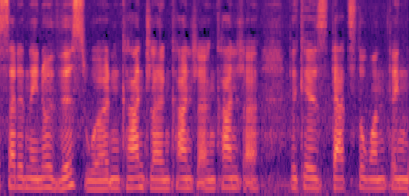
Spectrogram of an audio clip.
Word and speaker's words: Nkandla: You know, some people who could not pronounce Kandla, they've now learned Nkandla, Nkandla.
